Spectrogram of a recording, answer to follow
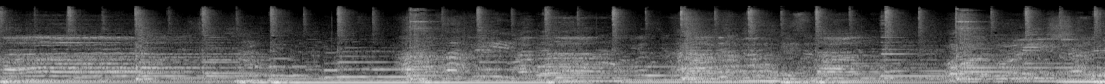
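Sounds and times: people singing: 0:00.0 - 0:03.0, 0:03.9 - 0:11.0
bass notes: 0:00.0 - 0:11.0
drum kit with cymbal strokes: 0:00.0 - 0:11.0
keyboard: 0:00.0 - 0:11.0.

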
